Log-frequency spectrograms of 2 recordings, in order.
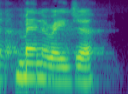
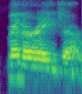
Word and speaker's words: Menorrhagia: What was the other one? The menorrhea? – Menorrhagia. – Menorrhagia, right.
